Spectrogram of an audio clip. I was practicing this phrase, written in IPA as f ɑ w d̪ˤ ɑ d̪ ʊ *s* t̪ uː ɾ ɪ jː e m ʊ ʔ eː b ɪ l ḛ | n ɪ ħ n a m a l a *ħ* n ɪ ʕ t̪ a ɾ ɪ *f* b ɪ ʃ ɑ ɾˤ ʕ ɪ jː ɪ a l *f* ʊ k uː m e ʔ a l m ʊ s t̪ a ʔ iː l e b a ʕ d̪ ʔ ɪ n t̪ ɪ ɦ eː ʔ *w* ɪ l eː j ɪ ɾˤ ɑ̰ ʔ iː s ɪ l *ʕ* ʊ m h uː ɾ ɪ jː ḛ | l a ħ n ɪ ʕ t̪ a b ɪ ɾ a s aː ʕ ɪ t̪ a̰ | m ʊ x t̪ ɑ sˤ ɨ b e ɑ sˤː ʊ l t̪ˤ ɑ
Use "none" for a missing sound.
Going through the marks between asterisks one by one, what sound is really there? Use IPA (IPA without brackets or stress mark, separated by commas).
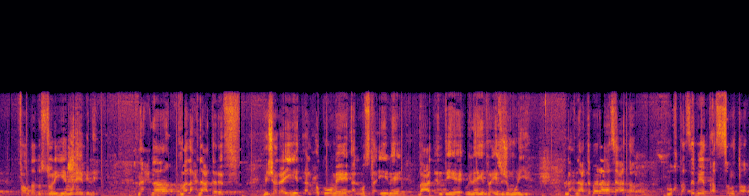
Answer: s, ħ, f, ħ, w, ʒ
